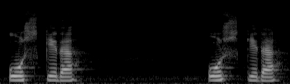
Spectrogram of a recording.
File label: "osketv", Muscogee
